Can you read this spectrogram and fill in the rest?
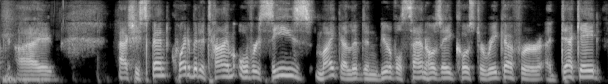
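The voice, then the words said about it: Canadian accent. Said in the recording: “I'm Canadian, as you'll pick up from my accent”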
